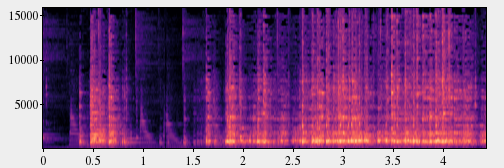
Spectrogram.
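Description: Painted eggs clicking against a glass plate as they are set down, over background music with a steady bass line. About halfway through, a louder, continuous clatter takes over.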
